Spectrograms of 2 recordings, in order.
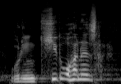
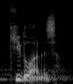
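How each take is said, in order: First: Said in the usual way. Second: Soft whispered repeat; whispered echo. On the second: Real, not acted. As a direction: let the phrase settle in a hush. Whispered echo of previous line.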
